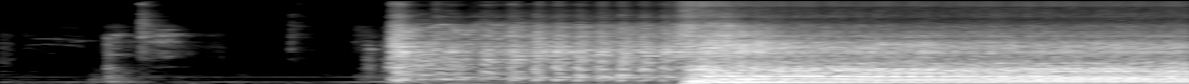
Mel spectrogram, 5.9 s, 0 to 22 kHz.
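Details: 2019 Camaro SS, 6.2L direct-injection LT1, after stuck-injector repair and fresh oil fill: crank, quick catch and a blip up to a strong, steady rumble that settles evenly, firing on all cylinders; normal idle.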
